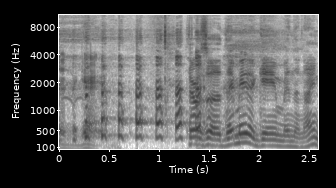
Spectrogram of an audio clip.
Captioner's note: laughing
